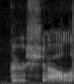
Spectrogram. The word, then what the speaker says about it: Buechele: Buechele is how I do it. It's not Shelley.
